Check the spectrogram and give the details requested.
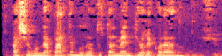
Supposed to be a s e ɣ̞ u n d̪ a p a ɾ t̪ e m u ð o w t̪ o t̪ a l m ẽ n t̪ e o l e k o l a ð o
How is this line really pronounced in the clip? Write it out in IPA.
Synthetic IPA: a s e ɣ̞ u n d̪ a p a ɾ t̪ e m u ð o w t̪ o t̪ a l m ẽ n t̪ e o r e k o ɾ a ð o

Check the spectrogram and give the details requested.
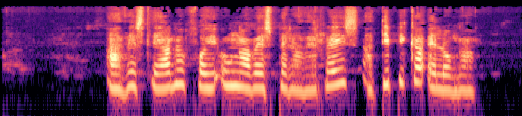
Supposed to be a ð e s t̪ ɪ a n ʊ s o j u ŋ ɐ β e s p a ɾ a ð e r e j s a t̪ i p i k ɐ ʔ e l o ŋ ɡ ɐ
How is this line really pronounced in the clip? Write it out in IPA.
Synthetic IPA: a ð e s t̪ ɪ a n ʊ f o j u ŋ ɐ β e s p e ɾ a ð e r e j s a t̪ i p i k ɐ ʔ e l o ŋ ɡ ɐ

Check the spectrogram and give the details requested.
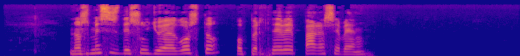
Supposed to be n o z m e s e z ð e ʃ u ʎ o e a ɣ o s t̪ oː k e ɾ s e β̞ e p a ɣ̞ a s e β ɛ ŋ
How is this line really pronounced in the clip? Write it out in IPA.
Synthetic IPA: n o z m e s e z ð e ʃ u ʎ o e a ɣ o s t̪ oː p e ɾ θ e β̞ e p a ɣ̞ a s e β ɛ ŋ

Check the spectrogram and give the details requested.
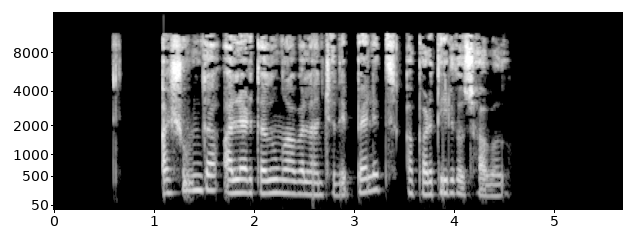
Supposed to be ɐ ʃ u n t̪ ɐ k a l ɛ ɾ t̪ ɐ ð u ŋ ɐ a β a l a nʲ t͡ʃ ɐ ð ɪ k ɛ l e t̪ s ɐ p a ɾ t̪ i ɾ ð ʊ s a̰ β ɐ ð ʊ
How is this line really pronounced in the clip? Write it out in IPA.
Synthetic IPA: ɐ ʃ u n t̪ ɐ ʔ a l ɛ ɾ t̪ ɐ ð u ŋ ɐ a β a l a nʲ t͡ʃ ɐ ð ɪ p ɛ l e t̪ s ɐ p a ɾ t̪ i ɾ ð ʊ s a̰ β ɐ ð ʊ

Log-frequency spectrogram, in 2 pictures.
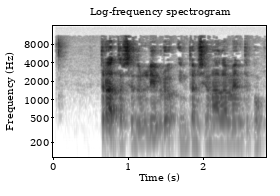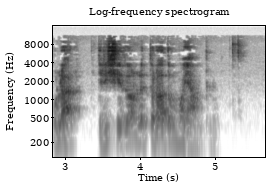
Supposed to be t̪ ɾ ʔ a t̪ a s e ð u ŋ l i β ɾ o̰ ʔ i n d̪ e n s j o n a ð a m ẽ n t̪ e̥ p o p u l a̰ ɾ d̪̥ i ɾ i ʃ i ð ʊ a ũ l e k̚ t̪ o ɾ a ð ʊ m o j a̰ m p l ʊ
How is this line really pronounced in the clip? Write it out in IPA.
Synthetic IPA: t̪ ɾ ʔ a t̪ a s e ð u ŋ l i β ɾ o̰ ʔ i n t̪ e n s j o n a ð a m ẽ n t̪ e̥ p o p u l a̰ ɾ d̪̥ i ɾ i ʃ i ð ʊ a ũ l e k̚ t̪ o ɾ a ð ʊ m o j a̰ m p l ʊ

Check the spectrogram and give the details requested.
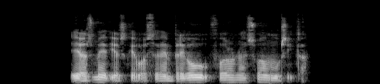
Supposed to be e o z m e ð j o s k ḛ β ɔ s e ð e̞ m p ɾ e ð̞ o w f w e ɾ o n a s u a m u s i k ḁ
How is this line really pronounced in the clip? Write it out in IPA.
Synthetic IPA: e o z m e ð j o s k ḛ β o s e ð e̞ m p ɾ e ɣ̞ o w f w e ɾ o n a s u a m u s i k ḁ

